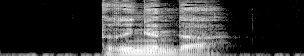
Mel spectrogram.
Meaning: 1. comparative degree of dringend 2. inflection of dringend: strong/mixed nominative masculine singular 3. inflection of dringend: strong genitive/dative feminine singular
- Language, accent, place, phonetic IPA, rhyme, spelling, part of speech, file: German, Germany, Berlin, [ˈdʁɪŋəndɐ], -ɪŋəndɐ, dringender, adjective, De-dringender.ogg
